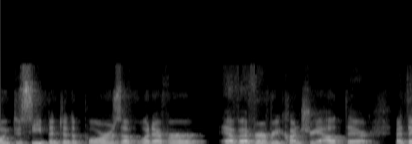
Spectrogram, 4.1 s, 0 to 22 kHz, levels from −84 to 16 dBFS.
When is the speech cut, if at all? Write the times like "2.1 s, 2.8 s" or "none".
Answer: none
